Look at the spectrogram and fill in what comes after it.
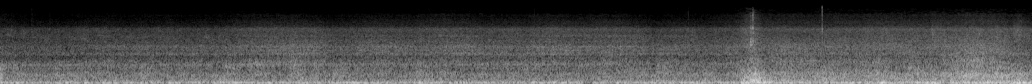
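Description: Hankyu Kobe Line train running at speed, heard from inside the car by the doors: a steady low rumble of wheels on rail. A single sharp knock comes about seven and a half seconds in.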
